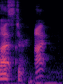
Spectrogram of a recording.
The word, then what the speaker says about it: Leicester: in this Leicester, and it was called Leaps in Leicester, which was a pun on Lester Leaps In, but it only works if that's how you pronounce the word. So yeah, Leicester.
